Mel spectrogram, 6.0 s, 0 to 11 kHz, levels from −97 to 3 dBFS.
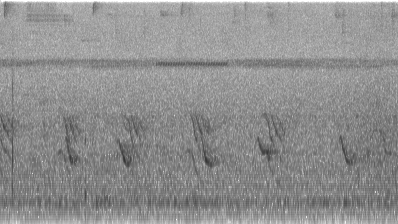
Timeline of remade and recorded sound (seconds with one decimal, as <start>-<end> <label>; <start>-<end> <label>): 0.0-0.4 recorded; 0.4-1.1 remade; 1.1-6.0 recorded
